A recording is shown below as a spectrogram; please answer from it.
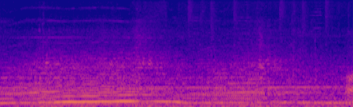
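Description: A Honda Civic Type R engine hums steadily and close, with a rising tone that swells, then settles into a lower, even drone as the car drives on.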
